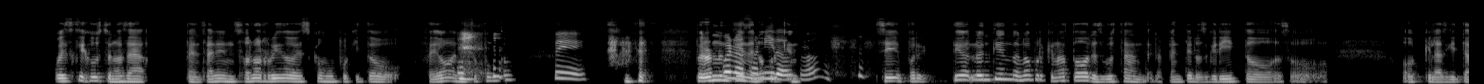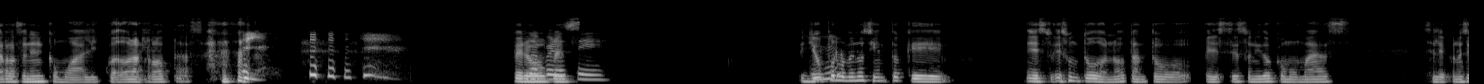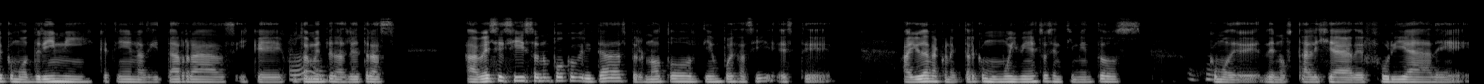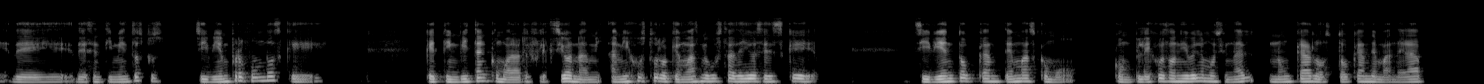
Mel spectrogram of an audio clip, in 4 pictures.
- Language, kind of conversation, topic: Spanish, podcast, ¿Qué artista recomendarías a cualquiera sin dudar?
- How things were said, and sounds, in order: chuckle; chuckle; laugh; chuckle; other background noise; in English: "dreamy"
